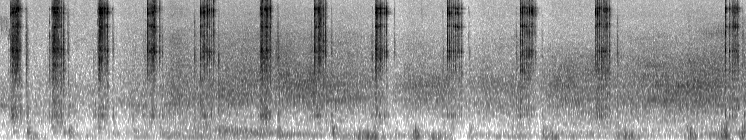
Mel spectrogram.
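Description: Ratcheting combination wrench clicking on each back-swing as a nut is turned: a short burst of ratchet clicks about once a second, spreading out to about every second and a half later on.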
